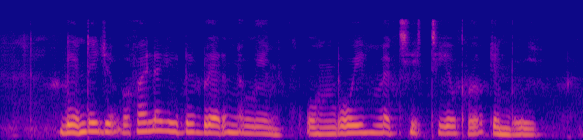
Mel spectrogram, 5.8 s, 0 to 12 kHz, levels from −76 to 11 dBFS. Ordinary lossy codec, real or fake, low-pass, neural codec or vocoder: none; fake; 7.2 kHz; codec, 16 kHz, 1 kbps, FunCodec, trained on LibriTTS, 50 frames a second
